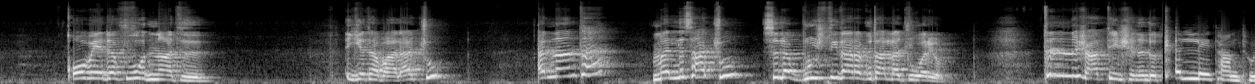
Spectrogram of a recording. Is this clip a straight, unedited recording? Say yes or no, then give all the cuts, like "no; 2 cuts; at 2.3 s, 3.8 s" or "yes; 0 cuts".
no; 1 cut; at 11.6 s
